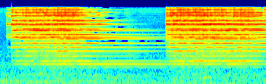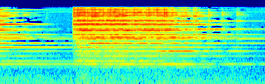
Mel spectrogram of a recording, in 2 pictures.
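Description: Altar bells rung three times, about three and a half seconds apart, each ring a bright shimmer of high tones that fades away. They mark the elevation of the chalice at the consecration of the Mass.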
